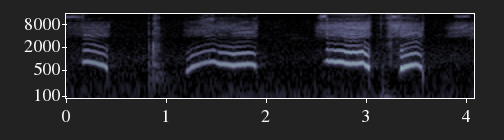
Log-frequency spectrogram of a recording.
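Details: Puppies crying: four drawn-out, tonal whines with rich harmonics, each rising quickly then holding or sagging slightly, lasting about half a second, separated by short gaps and a faint click against a quiet background.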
